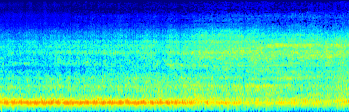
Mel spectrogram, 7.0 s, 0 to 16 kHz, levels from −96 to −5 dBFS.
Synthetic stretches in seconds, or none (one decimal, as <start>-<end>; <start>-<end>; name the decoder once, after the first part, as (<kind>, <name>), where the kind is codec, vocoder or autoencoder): 0.0-1.4 (autoencoder, DAC-VAE)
